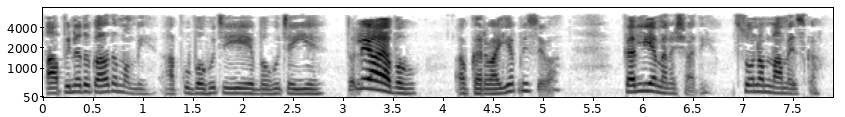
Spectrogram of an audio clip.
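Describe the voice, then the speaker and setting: A weary, indifferent young son from a storybook, as a woman puts him on, flat and curt, pitched well below her own voice. The sound is dull lo-fi and dry. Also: moderate pace, dry recording, lightly acted.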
